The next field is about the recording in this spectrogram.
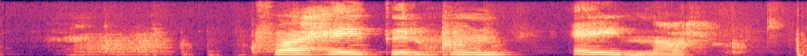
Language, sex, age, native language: Icelandic, female, 9, Icelandic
